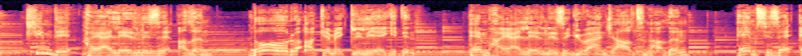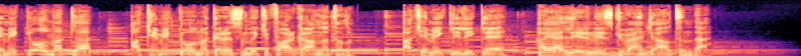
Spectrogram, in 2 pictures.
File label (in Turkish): enerjik eprili, seslendirme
